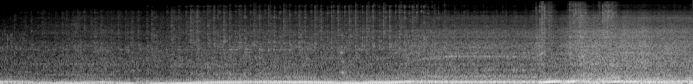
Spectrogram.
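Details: 1963 Chevrolet C-10 with 283 V8, automatic, dual exhaust, idling after a drive; deep rumble with an uneven puffing tick on one side from an exhaust leak.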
